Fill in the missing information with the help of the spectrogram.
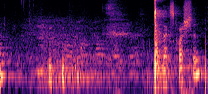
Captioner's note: audience laughing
